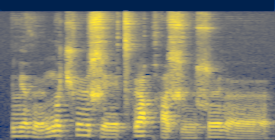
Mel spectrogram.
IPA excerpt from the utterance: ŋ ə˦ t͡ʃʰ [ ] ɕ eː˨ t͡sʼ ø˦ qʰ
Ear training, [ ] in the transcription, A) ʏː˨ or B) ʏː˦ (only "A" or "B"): B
